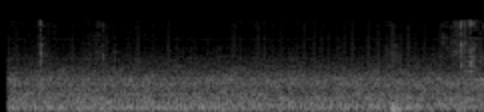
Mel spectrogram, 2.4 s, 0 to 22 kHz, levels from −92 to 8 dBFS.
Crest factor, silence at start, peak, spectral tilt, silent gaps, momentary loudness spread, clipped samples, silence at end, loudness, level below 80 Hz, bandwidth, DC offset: 18 dB; 0.05 s; -32 dBFS; -6 dB/octave; none; 2 LU; under 0.1%; 0 s; -50 LUFS; -60 dBFS; 11.5 kHz; under 0.1%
